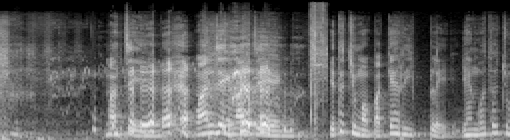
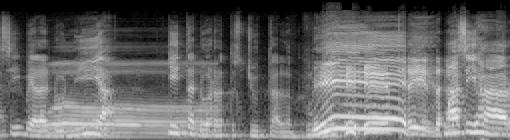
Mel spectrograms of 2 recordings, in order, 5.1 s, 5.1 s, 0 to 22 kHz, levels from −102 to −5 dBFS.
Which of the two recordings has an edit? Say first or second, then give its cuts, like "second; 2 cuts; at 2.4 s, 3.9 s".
first; 1 cut; at 3.1 s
